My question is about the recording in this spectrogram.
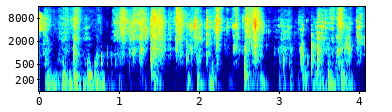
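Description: Plastic bubble wrap being handled and pulled out from among plastic paint pots, crinkling and crackling irregularly.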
